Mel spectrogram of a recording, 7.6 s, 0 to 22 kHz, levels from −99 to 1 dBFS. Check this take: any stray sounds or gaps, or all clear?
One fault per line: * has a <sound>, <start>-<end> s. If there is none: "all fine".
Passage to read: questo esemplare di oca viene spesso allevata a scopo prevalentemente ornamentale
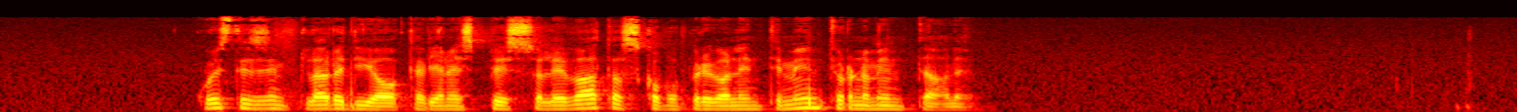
all fine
